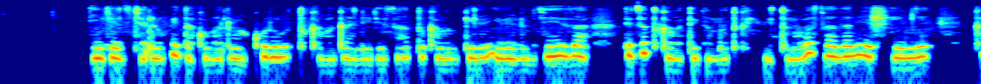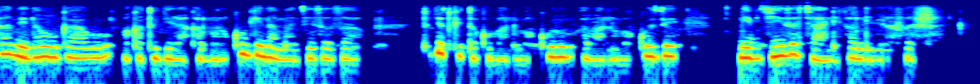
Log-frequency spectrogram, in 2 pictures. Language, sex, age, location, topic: Kinyarwanda, female, 18-24, Kigali, health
